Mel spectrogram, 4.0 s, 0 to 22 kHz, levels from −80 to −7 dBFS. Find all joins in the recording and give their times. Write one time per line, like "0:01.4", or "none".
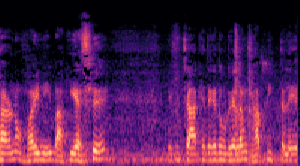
none

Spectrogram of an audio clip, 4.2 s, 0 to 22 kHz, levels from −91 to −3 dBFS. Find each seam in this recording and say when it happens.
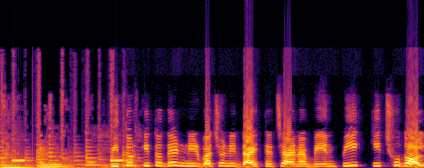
0:01.0

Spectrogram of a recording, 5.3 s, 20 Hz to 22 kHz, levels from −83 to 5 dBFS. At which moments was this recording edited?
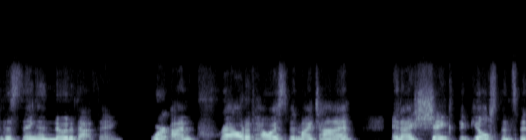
none

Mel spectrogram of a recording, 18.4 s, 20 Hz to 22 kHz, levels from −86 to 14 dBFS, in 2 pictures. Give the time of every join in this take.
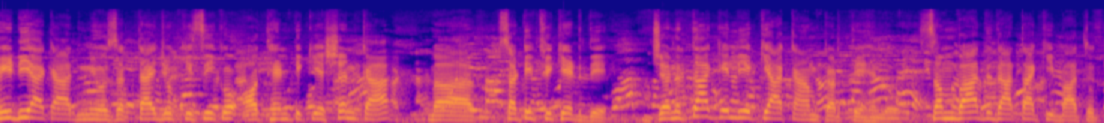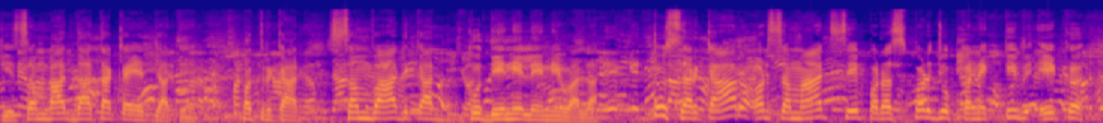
none

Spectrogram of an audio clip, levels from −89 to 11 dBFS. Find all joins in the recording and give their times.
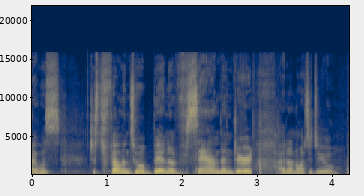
0:03.0

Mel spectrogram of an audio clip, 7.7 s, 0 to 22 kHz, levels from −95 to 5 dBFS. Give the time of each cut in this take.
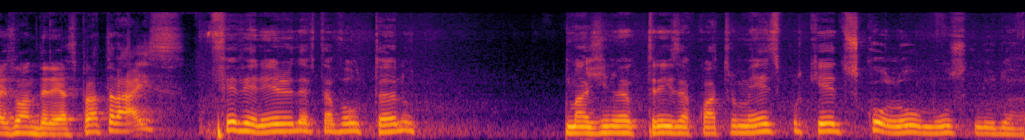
0:01.5

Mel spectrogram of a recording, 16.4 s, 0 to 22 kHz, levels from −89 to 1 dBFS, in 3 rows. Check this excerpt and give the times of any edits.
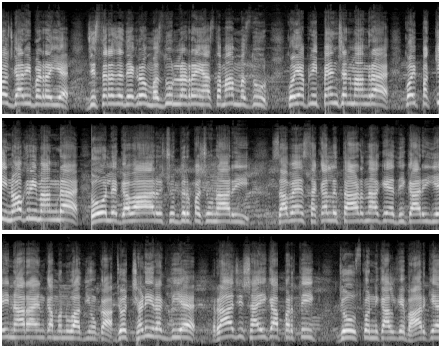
0:06.5
0:12.3

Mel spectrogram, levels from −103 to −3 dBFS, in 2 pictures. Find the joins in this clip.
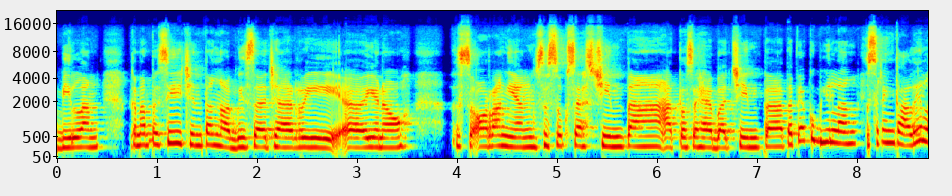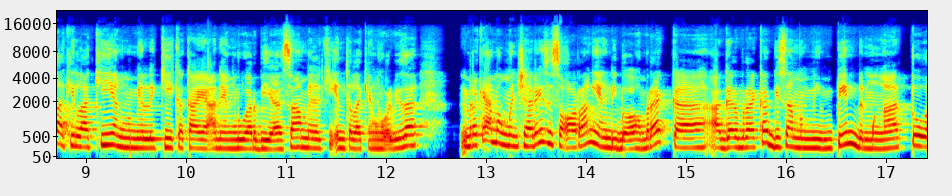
none

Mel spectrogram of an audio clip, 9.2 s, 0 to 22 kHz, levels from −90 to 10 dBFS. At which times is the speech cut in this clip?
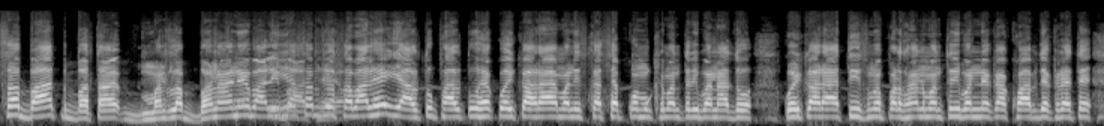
0:02.5

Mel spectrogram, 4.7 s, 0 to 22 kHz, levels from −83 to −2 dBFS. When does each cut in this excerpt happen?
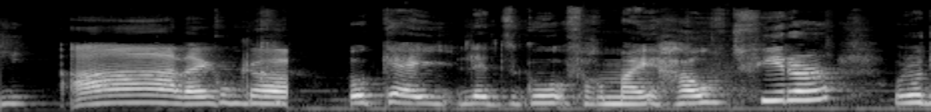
0:01.4

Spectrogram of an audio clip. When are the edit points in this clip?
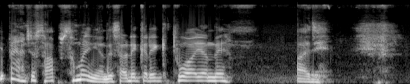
0:03.0

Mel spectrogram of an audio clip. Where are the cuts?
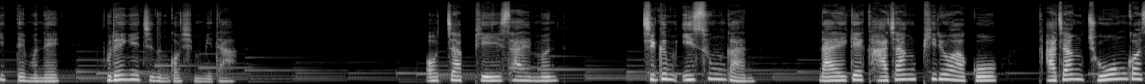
0:02.4
0:04.3

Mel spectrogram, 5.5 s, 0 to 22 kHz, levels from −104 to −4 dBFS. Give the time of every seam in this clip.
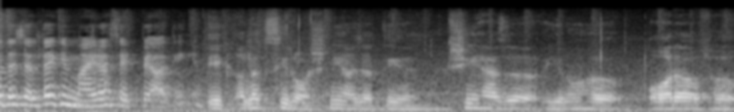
0:01.4
0:03.3

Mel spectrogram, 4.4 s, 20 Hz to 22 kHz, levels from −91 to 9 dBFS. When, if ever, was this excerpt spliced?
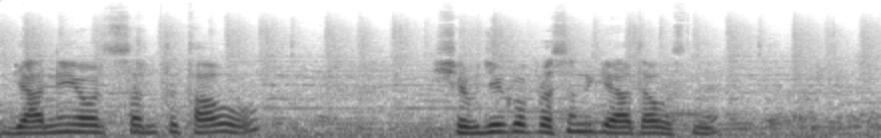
none

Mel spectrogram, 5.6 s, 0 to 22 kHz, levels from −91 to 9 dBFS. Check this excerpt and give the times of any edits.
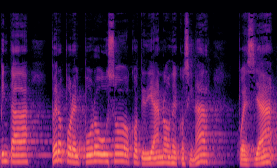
none

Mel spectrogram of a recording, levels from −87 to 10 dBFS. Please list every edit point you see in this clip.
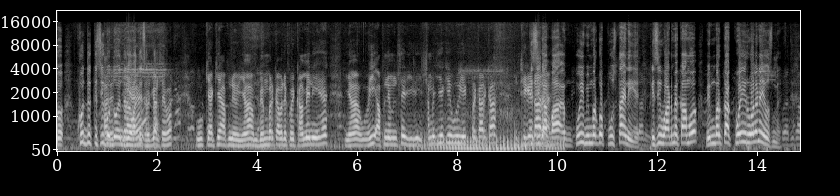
0:01.6
0:09.7

